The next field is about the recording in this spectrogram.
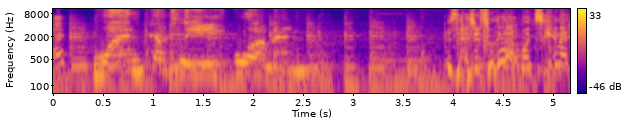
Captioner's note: laughs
